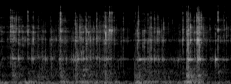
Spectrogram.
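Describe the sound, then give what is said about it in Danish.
A straw stirs a drink in a glass, making quick rattling clicks and knocks in irregular bursts, with a few sharper clatters near the end and no talking. “Jeg skal bare lige finde et sugerør. Jeg tager det her. Prøv her. Nu drejer jeg rundt. Eller rører rundt.”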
